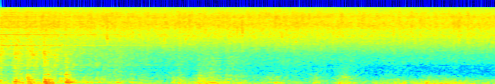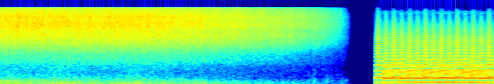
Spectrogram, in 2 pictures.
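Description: Rain and thunder rumbling as the outro of an electronic synth track, slowly fading out to silence about twelve seconds in. Just before the end, a new synth piece starts with sustained brass-like chords.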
